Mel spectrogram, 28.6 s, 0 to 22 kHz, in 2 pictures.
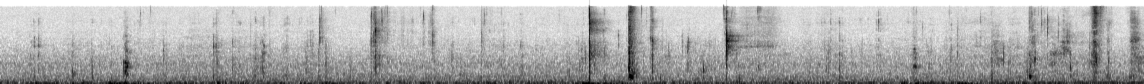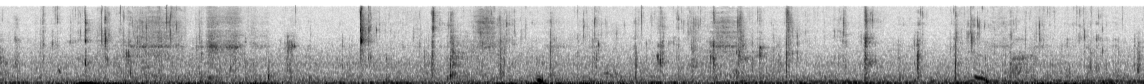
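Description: Close-miked chewing and biting of sauce-covered rotisserie chicken: wet mouth sounds with short sharp clicks and smacks scattered irregularly, the loudest few about 7 to 9 seconds in. A low steady hum runs underneath.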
